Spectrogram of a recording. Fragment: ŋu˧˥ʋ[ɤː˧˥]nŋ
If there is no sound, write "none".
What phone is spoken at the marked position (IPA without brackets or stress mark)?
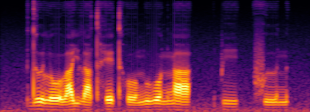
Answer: oː˧˥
